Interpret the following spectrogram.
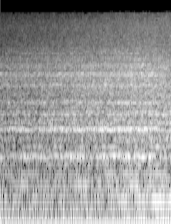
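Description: Cinematic intro soundtrack: a heavy low rumbling drone with held tones over it, slowly swelling as it builds toward a hit.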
